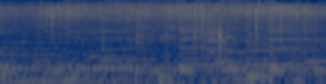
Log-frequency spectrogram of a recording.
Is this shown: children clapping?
no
